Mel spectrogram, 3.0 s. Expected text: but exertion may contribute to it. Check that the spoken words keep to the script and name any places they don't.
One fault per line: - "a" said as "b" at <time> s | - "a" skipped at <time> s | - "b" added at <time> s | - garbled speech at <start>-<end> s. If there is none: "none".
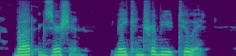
none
